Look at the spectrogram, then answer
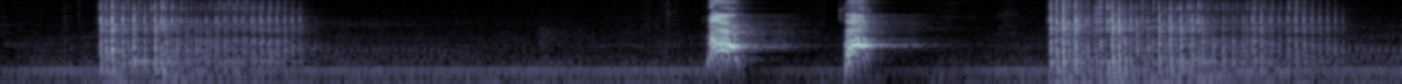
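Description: A Corgi puppy gives two quick, sharp yips between buzzy, rattling twangs of a sprung door stopper.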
